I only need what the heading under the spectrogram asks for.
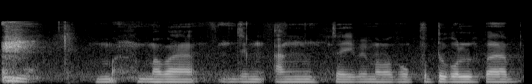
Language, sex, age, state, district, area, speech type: Bodo, male, 30-45, Assam, Kokrajhar, rural, spontaneous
